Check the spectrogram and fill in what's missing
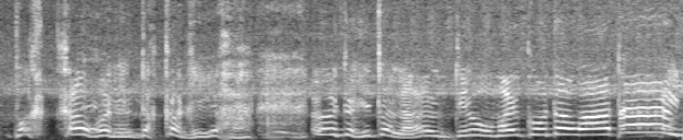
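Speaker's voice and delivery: high, strained plea; pleading through tears; tearful pleading. Acted. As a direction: beg for forgiveness. Pleading for forgiveness.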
